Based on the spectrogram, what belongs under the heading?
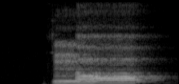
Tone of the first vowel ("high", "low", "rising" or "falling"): low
